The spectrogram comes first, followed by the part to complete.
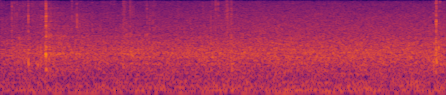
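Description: Steady background hiss and low hum, with a few faint clicks as hands handle a white plastic hearing-aid case and its cardboard box.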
